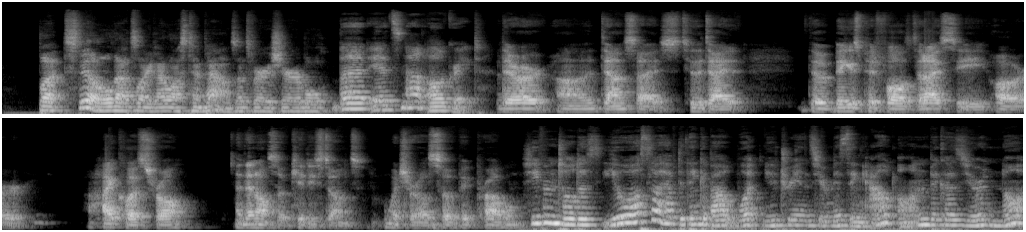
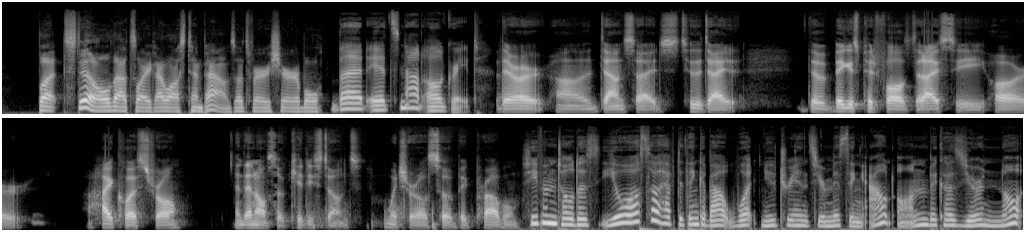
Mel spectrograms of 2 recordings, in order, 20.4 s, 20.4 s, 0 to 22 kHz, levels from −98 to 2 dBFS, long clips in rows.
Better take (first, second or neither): second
